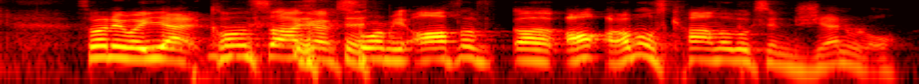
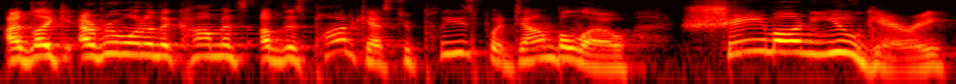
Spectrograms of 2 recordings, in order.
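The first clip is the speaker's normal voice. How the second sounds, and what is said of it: Mock newscaster voice. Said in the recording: “my newscaster voice”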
